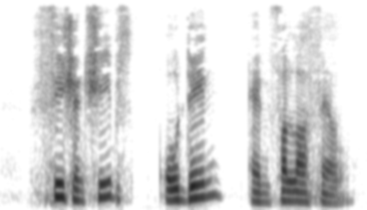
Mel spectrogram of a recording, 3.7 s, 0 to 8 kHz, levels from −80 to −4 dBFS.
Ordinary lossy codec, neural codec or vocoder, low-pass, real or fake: MP3, 32 kbps; codec, 44.1 kHz, 3.4 kbps, Pupu-Codec; 7.2 kHz; fake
